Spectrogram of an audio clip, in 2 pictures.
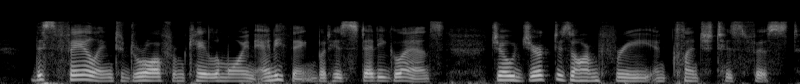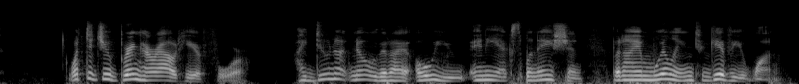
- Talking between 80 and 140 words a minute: No, average, 180 wpm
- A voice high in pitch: No, medium, 180 Hz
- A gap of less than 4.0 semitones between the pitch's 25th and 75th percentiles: No, average, 4.3 semitones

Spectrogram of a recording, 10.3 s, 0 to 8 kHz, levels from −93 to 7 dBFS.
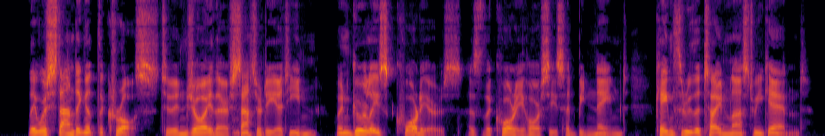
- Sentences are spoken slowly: No, average, 170 wpm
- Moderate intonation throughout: No, wide, 8.2 semitones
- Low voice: Yes, low, 110 Hz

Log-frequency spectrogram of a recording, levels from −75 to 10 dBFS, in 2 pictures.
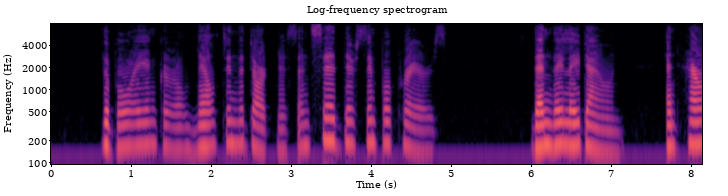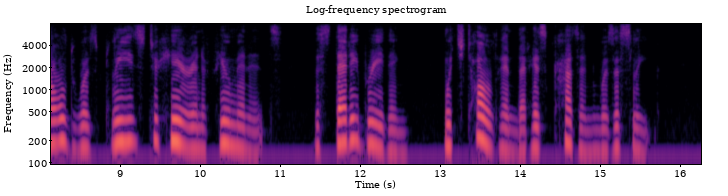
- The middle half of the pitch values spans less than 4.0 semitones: No, average, 4.5 semitones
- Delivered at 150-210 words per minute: No, average, 140 wpm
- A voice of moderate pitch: Yes, medium, 155 Hz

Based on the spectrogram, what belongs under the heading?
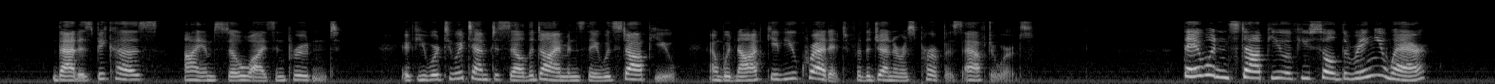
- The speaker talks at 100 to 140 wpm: No, average, 175 wpm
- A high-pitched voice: Yes, high, 220 Hz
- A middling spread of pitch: No, wide, 6.1 semitones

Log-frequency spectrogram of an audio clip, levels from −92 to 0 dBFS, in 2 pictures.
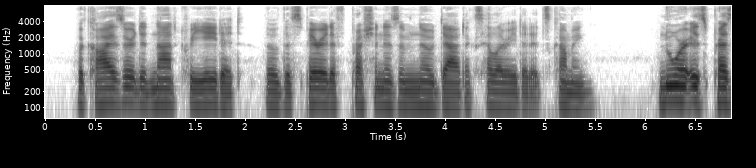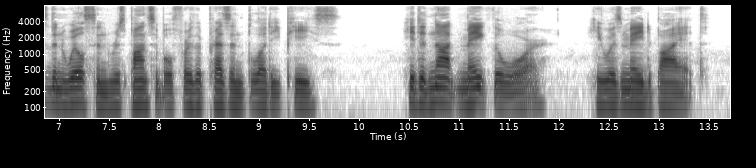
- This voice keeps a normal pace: Yes, average, 160 wpm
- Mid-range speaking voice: No, low, 105 Hz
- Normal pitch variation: No, narrow, 1.9 semitones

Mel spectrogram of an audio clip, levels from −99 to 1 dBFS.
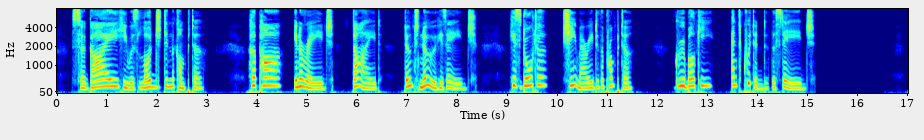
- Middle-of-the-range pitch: No, high, 220 Hz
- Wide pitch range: Yes, wide, 6.2 semitones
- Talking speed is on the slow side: Yes, slow, 105 wpm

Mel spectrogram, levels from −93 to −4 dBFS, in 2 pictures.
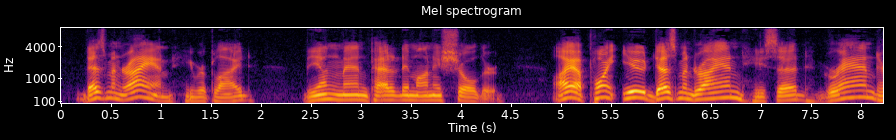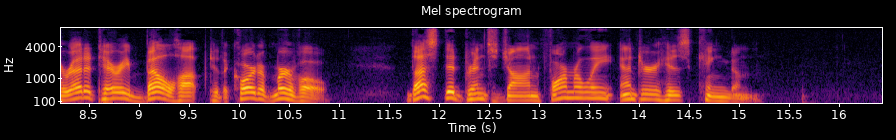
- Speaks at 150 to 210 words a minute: No, slow, 135 wpm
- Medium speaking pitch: Yes, medium, 145 Hz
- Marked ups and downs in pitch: Yes, wide, 6.6 semitones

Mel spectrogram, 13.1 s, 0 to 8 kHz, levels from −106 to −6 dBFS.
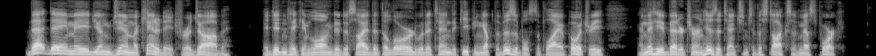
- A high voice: No, low, 100 Hz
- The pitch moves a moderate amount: Yes, average, 4.0 semitones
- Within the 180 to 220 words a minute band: Yes, average, 200 wpm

